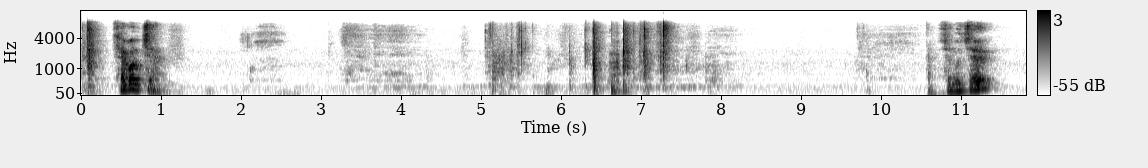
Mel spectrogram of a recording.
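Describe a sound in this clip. Paper rustles as hands handle a sheet.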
